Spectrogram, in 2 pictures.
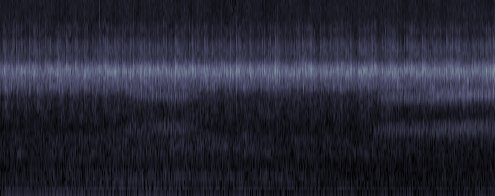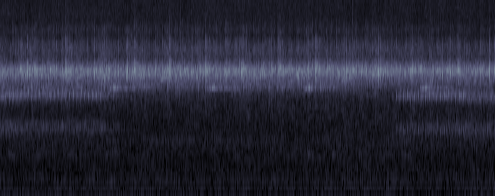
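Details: Nighttime tree frog chorus from North Carolina backwoods, an unbroken high-pitched shrill wall of sound with a few lower buzzing trills of one to two seconds and a low steady hum.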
